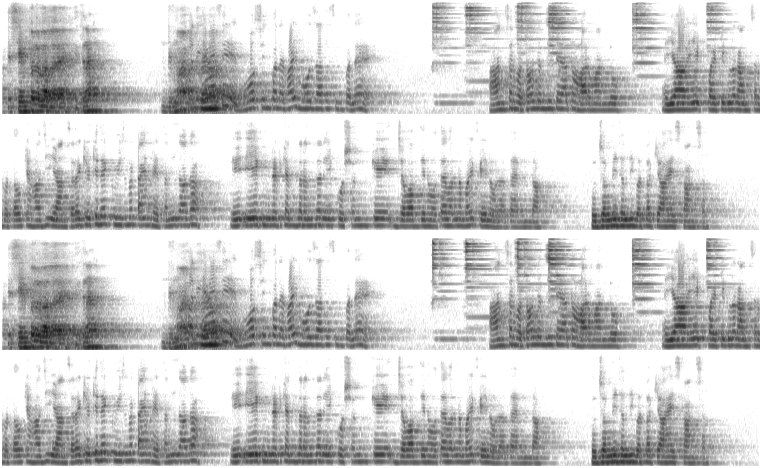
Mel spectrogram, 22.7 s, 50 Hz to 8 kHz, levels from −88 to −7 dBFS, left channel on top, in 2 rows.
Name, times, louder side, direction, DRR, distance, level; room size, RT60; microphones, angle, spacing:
voice 1, 0.1-1.5 2.4-3.3, equal, 35° left, -4 dB, 1.9 m, -23 dB
voice 2, 2.6-5.6 7.3-9.3 9.9-14.4 14.8-19.5 20.2-22.0, right 1 dB, 5° right, 7 dB, 0.8 m, -32 dB
sound 1, 6.4-7.4 7.7-8.6 9.4-9.8 10.6-10.7, right 6 dB, 75° right, 6.1 m, -35 dB
25.0 x 16.5 x 2.9 m, 1.4 s
head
